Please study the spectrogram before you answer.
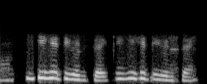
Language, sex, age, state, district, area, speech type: Assamese, female, 18-30, Assam, Kamrup Metropolitan, urban, conversation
